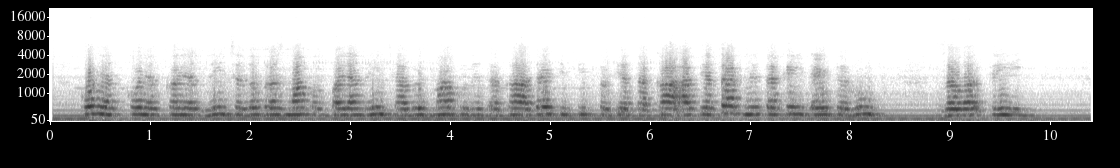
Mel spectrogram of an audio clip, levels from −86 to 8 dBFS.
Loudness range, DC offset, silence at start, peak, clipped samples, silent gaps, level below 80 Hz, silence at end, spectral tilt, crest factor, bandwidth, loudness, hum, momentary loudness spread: 2 LU; under 0.1%; 0 s; -10 dBFS; under 0.1%; none; -42 dBFS; 0 s; -11 dB/octave; 14 dB; 4.1 kHz; -24 LUFS; none; 6 LU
